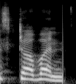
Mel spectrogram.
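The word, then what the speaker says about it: stubborn: क्योंकि देखिए बी ओ आर एन से तो बोर्न होना चाहिए था। लेकिन यहां पे बर्न लिखा है।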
